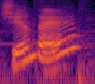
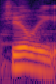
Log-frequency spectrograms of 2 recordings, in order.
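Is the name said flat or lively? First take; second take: lively; flat. First: The name is said with lively, playful energy. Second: The name is said plainly, without extra energy. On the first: The speaker calls it right. "You have to say it with some spice" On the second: The speaker calls it wrong. "it's not just Jilly"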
